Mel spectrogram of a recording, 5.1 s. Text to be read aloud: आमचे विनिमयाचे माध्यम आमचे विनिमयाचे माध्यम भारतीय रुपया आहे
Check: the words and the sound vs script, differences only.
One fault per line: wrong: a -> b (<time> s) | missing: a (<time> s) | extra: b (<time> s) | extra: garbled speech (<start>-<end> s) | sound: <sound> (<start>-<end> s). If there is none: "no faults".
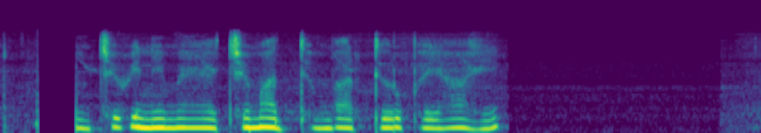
missing: आमचे विनिमयाचे माध्यम (2.2 s)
